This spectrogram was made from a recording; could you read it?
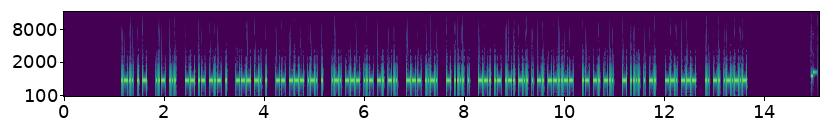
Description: Morse code, heard as a keyed tone, about 44 wpm, 700 Hz. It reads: LET US MAKE ONE MORE ROUND OF THE GARDEN, AND THEN GO IN.
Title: Sentences from Top 700 Words 45wpm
